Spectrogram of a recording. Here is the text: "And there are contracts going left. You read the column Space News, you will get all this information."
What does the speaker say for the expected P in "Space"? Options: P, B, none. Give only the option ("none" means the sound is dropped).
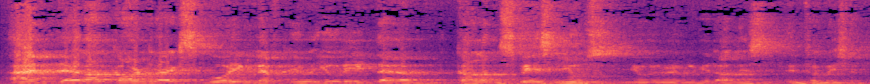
P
